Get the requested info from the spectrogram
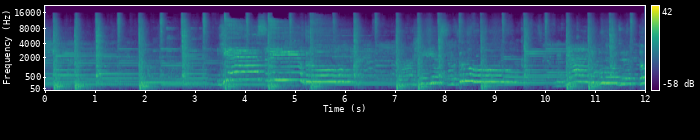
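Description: A live rock band plays, with electric guitars, bass guitar and a drum kit keeping a steady beat. A man sings over the band in several phrases, beginning about a third of the way in.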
